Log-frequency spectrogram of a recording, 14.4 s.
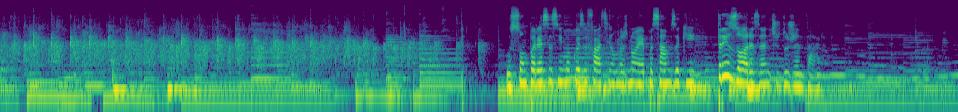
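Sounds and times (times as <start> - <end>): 
audience applause: 0.0 - 7.4
speech: 7.6 - 12.5.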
